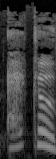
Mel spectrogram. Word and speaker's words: Ecco: I thought that was pronounced Echo the Dolphin. – Yeah. Echo, sorry. Too. My apologies. – You're right. I don't know. It's spelled like E-C-C-O or something, right? – No, you're right.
